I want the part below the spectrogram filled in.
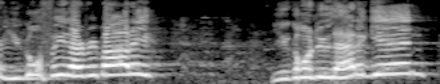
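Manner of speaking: loud, high sarcastic tirade; exasperated scolding. Acted. Martha scolding Jesus for bringing twelve men, loud and exasperated. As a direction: lay into the guest who sprang this on you.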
